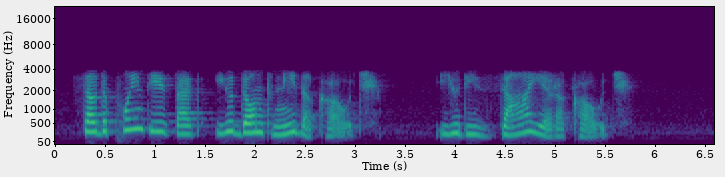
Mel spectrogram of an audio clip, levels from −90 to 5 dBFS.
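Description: No technical faults can be heard in this speech.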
